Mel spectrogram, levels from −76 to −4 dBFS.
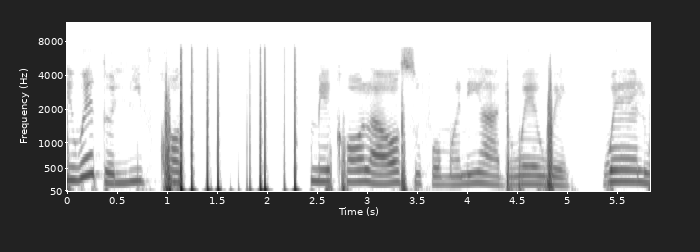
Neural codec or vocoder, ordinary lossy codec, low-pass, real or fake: none; none; 7.2 kHz; real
